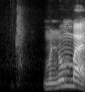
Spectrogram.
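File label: "menyumbat", Malay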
